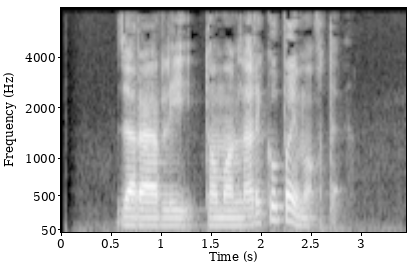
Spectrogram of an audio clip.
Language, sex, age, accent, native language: Uzbek, male, 18-24, Qashqadaryo, Uzbek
